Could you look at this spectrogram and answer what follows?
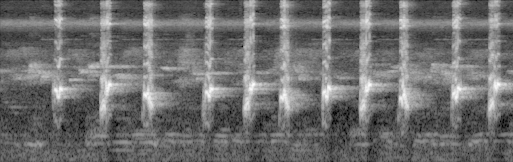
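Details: Yellow-vented bulbul in long rapid-fire 'ropel panjang' singing, played as a lure to make other bulbuls sing: short bubbly, slurred notes repeated about twice a second in a steady chain, over faint background murmur.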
